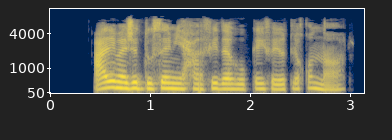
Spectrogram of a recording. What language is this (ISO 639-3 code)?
ara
